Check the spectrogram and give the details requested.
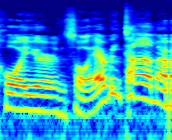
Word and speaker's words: Heuer: I'm slack on replying someone told me that it's not humor it's Hoyer and so every time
